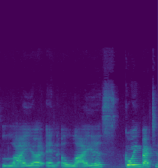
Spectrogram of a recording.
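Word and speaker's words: Laia: characters because when i was reading it i pronounce it as Leah and Elias but from what I've heard it's actually pronounced liya and Elias going back to the characters I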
